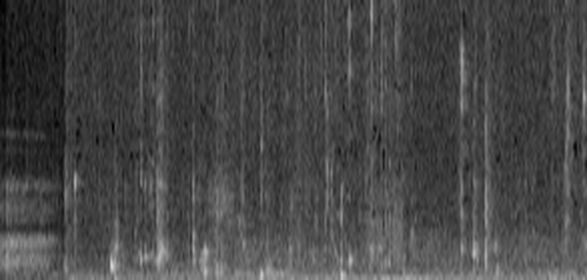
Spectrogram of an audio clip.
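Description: Crispy fried chicken crackles softly as fingers handle it close to a microphone.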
